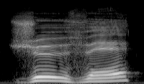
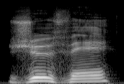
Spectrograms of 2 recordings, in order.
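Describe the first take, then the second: The two takes are said the same way.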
